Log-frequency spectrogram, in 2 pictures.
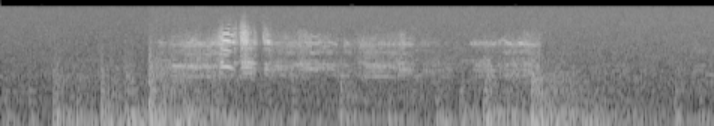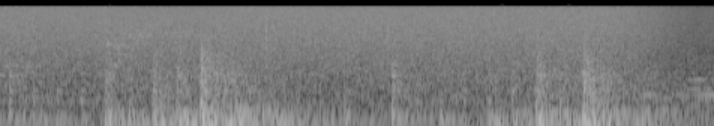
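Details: A Greylag Goose in a changeable December week gives a short burst of harsh, nasal honks over a few seconds, with low rumbling wind or background noise throughout.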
